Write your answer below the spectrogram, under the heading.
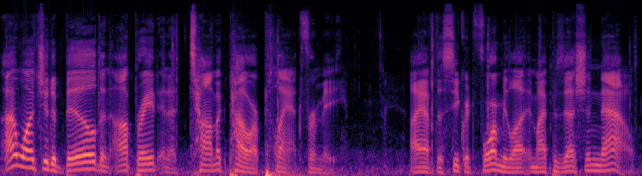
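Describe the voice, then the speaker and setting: An actor playing a scheming, pompous crime boss with deliberate menace in an audio drama. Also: male voice, medium pitch, sing-song, a little hiss or hum. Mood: persuasive. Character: smooth, scheming male criminal mastermind. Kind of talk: audio drama villain acting.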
